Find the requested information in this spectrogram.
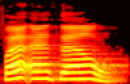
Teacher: Ra sukun didahului huruf berharokat fathah maka dibaca tebal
